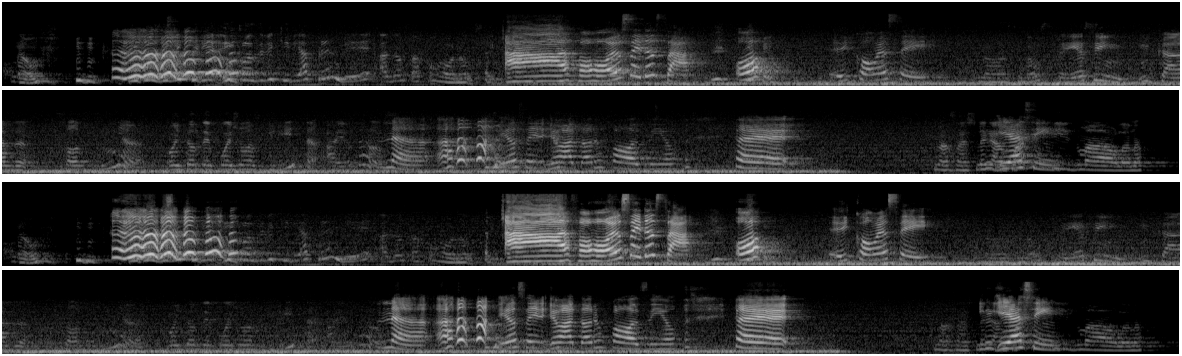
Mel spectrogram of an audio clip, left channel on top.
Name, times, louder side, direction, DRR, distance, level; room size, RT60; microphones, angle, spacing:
voice 1, 0.1-5.0 7.1-7.8 9.7-15.7 16.6-17.5 21.1-23.2, left 3 dB, 45° left, 12 dB, 1.0 m, -42 dB
voice 2, 1.1-2.4 5.0-6.9 7.3-7.6 8.3-9.3 15.6-19.7 21.6-22.3, right 6 dB, 85° right, 13 dB, 1.2 m, -23 dB
sound 1, 1.9-21.5, left 1 dB, 25° left, 2.9 m, -52 dB
Train, 5.0-20.2, right 2 dB, 65° right, 1.3 m, -39 dB
28.5 x 14.5 x 7.6 m, 1.2 s
head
